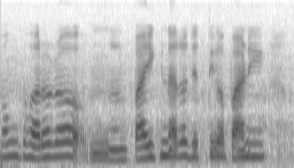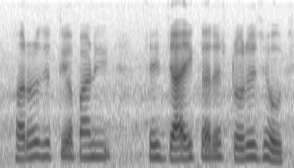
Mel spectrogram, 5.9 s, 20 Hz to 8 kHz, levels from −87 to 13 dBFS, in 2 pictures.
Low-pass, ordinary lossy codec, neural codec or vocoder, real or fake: none; none; none; real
